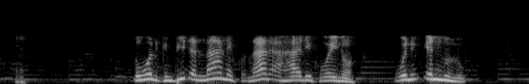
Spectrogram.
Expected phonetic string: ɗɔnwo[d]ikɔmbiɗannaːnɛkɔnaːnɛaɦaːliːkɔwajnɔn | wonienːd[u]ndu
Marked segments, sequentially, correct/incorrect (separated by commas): incorrect, correct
